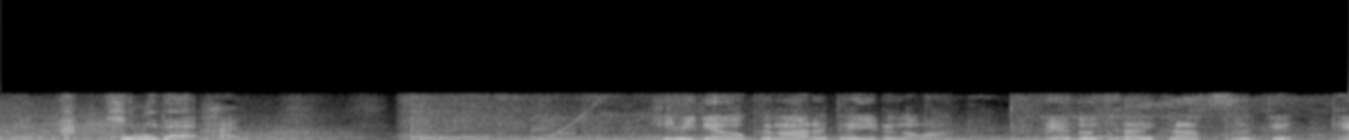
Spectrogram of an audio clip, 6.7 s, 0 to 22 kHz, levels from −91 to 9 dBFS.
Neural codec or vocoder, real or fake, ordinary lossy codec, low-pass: vocoder, 44.1 kHz, 128 mel bands, Pupu-Vocoder; fake; none; 7.2 kHz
